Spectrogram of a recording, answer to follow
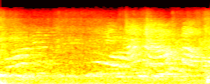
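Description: Children's high-pitched voices chattering and calling, busiest in the second half, over a steady low hum.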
